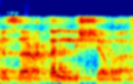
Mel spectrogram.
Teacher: ہے، 2 حرکات لمبا، عین وسط حلق سے ادا کریں گے، تنوین کے بعد لام آنے کی وجہ سے ادغام کامل ہے ، نزاعۃ للشوى، تا کو لام سے، لام کو شین سے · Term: ادغام شمسی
